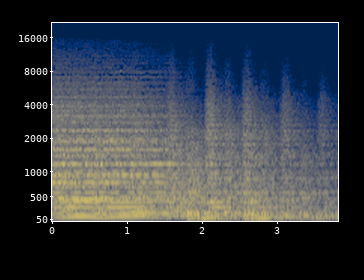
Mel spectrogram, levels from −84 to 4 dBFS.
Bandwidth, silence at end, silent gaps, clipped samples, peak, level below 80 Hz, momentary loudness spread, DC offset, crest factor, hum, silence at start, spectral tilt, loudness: 12 kHz; 0 s; none; under 0.1%; -2 dBFS; -32 dBFS; 12 LU; under 0.1%; 16 dB; none; 0 s; -7 dB/octave; -17 LUFS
